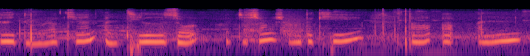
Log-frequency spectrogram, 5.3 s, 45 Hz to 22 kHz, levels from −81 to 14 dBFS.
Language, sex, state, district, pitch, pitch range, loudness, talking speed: Mizo, female, Mizoram, Aizawl, 230 Hz, 215-260 Hz, -23 LUFS, 135 wpm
